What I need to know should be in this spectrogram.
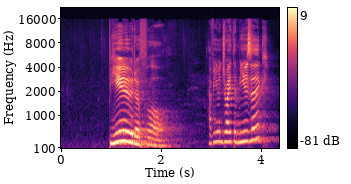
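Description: A woman sings through a microphone in a large echoing hall.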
